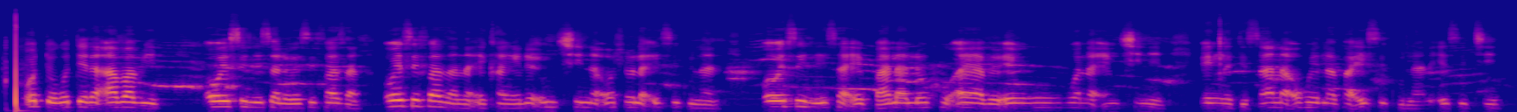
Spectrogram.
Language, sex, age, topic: North Ndebele, female, 25-35, health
